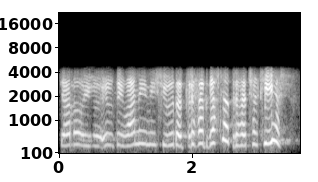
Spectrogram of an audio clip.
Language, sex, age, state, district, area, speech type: Kashmiri, female, 30-45, Jammu and Kashmir, Bandipora, rural, conversation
